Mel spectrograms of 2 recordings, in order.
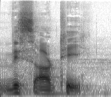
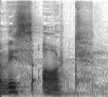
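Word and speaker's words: Vizrt: Men uttalelsen Teknisk sett så sier en jo egentlig 'Wizard Tea'. Men det er jo noen som sier 'viss art'. Det syns jeg jo egentlig høres eh, eh, bedre ut. da.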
